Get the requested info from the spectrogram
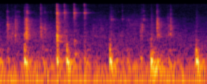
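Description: Typing on a computer keyboard, a quick run of uneven key clicks, over a regular low thud about twice a second.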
